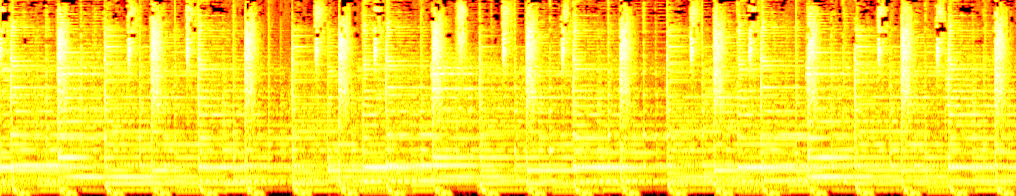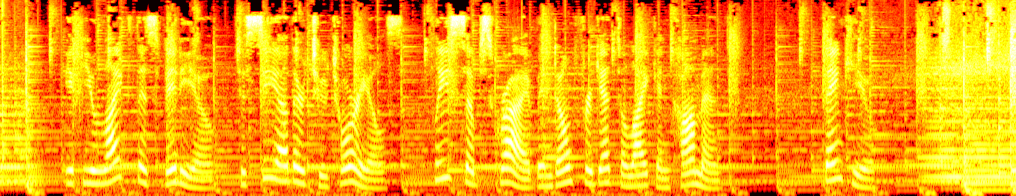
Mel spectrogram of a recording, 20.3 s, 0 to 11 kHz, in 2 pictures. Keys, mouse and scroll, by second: 7.6-9.0 drag.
